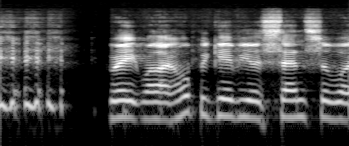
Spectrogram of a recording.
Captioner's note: laughs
